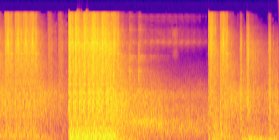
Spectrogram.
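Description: A heavy cannon fires with a loud boom that rumbles away.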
